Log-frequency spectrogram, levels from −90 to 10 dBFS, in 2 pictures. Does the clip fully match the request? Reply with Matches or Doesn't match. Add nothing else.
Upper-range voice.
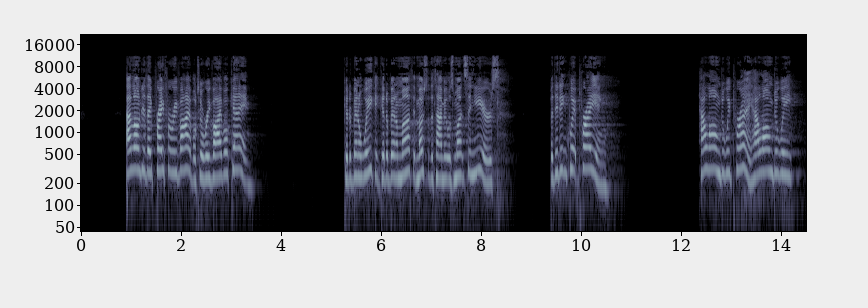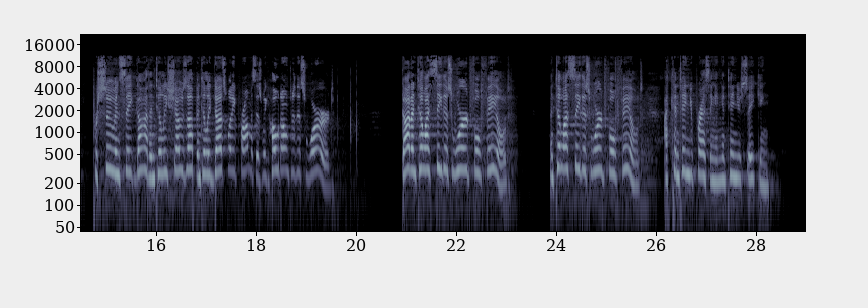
Matches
